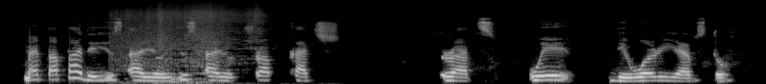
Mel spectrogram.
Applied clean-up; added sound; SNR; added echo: classical method Wiener filter.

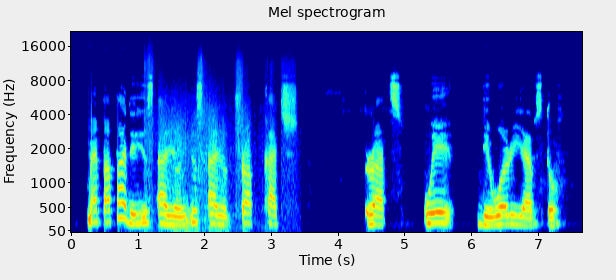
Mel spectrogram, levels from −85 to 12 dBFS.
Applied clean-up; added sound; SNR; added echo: neural mask model RNNoise.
